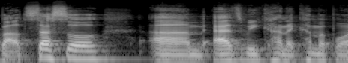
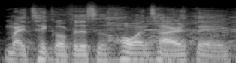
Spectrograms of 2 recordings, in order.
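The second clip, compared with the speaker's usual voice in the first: ordinary talk, nothing marked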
